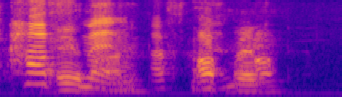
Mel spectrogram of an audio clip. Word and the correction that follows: Hoffman: The answer would be a Dustin Hoffman.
